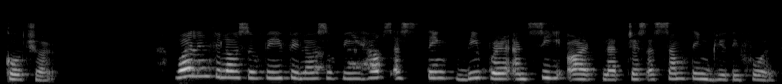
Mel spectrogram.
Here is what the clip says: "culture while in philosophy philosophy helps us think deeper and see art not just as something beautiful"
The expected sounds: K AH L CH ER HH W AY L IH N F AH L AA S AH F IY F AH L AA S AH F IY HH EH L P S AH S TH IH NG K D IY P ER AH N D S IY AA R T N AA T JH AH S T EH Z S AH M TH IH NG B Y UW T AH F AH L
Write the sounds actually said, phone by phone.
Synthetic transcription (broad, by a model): K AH L CH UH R W AY L IH N F AH L AA S AH F IY F AH L AA S AH F IY HH EH L P S AH S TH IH NG K D IY P ER AH N D S IY AA R T L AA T JH AH S T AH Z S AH M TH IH NG B Y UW T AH F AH L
